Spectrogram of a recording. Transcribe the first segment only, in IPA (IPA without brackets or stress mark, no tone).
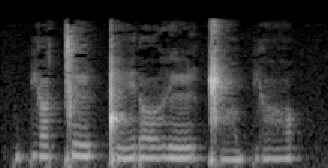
pʲ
